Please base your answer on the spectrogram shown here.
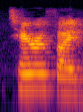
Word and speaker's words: terrified: Terrified with the first syllable strong.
